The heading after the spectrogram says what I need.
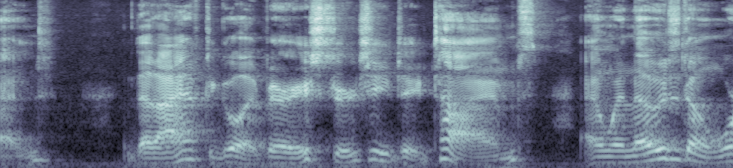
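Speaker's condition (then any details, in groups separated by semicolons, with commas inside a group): Cerebral palsy; speaks slower at times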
